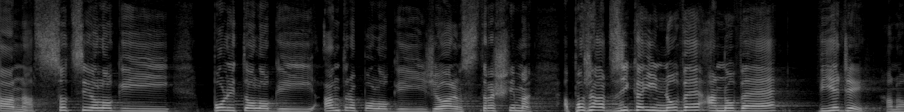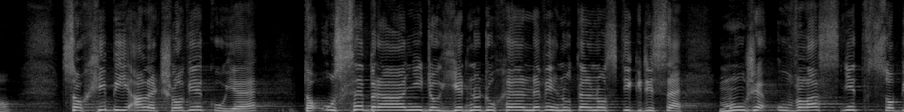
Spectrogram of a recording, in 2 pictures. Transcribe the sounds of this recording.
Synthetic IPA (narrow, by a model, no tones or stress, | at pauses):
ana̰so̞t͡sɪo̞lo̞ɡɪjiː | po̞lɪt̪o̞loɡɪjiːʔant̪ɾo̞po̞lo̞ɡɪjiːʒɛaɾɛmst̪ɾaʃniːmaʔapo̞r̝aːt̪vzɲɪkajiːno̞vɛːʔano̞vɛː | vjɛdɪʔano̞ | t͡so̞xɪbiːʔalɛt͡ʃlo̞vjɛkujɛ | t̪o̞ʔusɛbɾaːɲiːdo̞jɛdno̞duxɛːnɛvɪɦnut̪ɛlno̞scɪɡdɪsɛ | muːʒɛʔuvlast̪ɲɪt̪fsob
